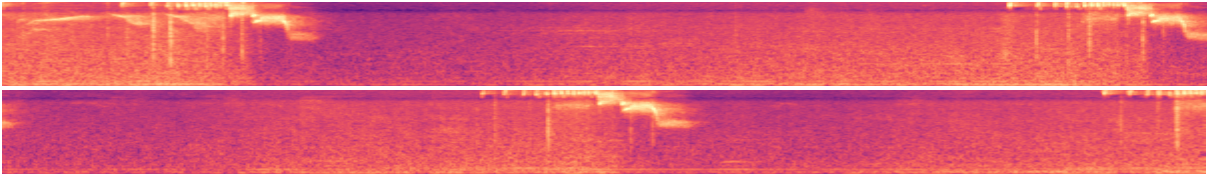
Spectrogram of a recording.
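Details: Female blue-black grassquit repeating a high, steeply descending call with a buzzy tail about every four seconds, three full calls and the start of a fourth, over low steady rural hum.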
